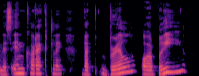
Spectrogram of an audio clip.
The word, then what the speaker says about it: brille: It's called, I hope I'm not pronouncing this incorrectly, but brill or brille, B-R-I-L-L-E. With French, the double L is pronounced kind of like a Y, brille.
